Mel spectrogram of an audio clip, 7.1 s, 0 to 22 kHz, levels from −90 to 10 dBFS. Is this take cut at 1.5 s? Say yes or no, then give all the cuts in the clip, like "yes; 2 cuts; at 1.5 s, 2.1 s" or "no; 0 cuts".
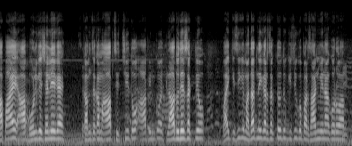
no; 0 cuts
